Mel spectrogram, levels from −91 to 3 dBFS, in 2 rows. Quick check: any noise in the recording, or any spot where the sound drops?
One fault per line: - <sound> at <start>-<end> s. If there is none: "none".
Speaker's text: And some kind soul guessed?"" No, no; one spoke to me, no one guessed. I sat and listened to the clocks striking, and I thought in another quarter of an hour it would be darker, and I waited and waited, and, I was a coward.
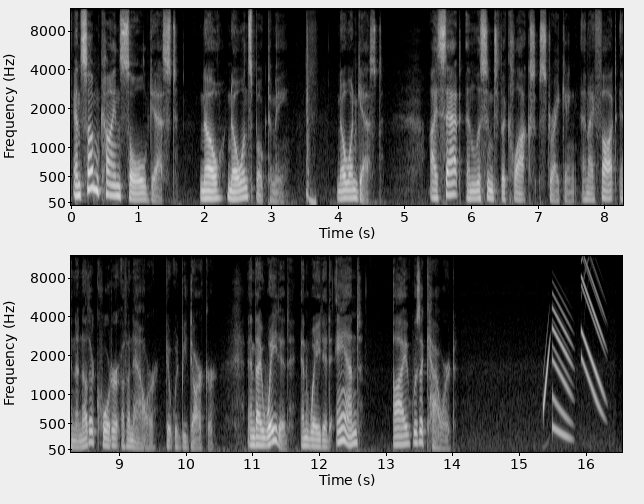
- thud at 3.5-3.7 s
- chirp at 15.4-16.3 s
